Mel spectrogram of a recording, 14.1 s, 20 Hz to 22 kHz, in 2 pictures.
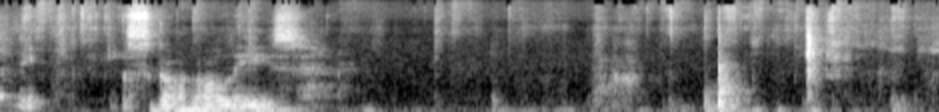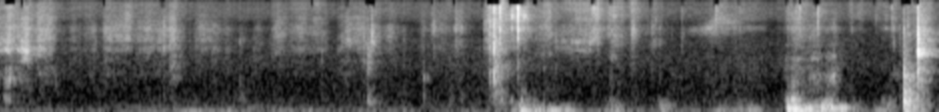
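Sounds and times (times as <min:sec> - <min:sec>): paper scraping and rubbing: 0:06.1 - 0:10.0.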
